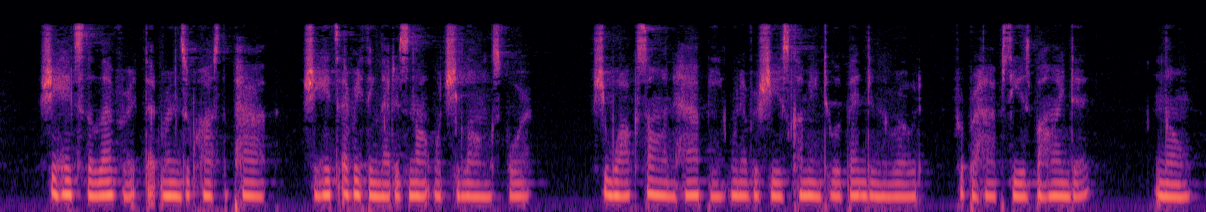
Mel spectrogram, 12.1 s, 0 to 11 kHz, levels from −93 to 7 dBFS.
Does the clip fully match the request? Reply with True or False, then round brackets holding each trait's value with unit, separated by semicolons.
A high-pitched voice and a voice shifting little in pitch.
False (170 Hz; 1.3 semitones)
